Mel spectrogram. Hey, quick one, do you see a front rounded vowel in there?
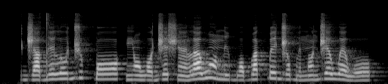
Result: no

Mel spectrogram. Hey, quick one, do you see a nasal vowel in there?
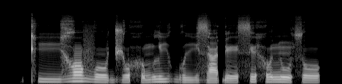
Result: yes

